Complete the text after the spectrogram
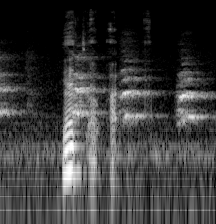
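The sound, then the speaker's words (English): A dog barks three times in quick, uneven succession, a sharp, loud first bark followed by shorter, yappier ones, with no talking over them. “Yeah, the dogs are going to join.”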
